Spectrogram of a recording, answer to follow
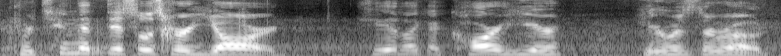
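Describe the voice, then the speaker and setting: A man casually telling a scary story to friends while walking outdoors through a neighborhood, rambling and animated. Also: high voice, normal speed, slight background noise.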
